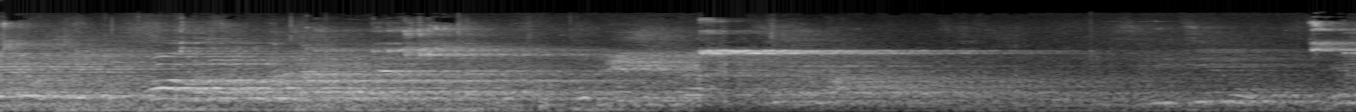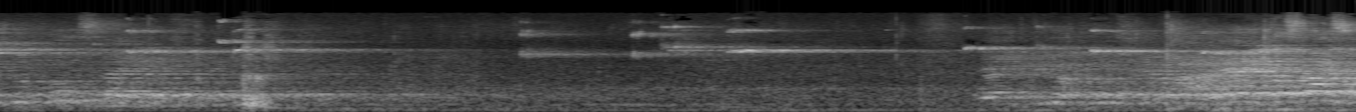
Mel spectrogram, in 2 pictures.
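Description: Men shout to each other during a game in an echoing hall.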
